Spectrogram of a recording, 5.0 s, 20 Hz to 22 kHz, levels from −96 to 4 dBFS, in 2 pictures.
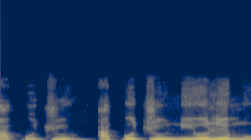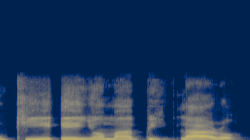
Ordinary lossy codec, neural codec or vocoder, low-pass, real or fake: Opus, 24 kbps; none; 9.9 kHz; real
